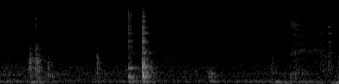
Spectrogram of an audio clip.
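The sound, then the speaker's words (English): A few sharp metallic clinks and clatters of a knife against dishes, with the loudest double strike in the middle and lighter taps around it. No one speaks. “Please stop using the knife that way.”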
